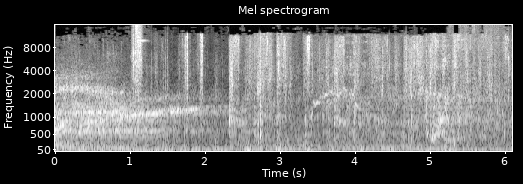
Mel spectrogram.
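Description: Footsteps patter quickly over grass and wet ground.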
